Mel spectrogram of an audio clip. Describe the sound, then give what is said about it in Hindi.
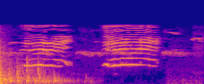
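A goat bleats twice in quick succession, each call a wavering, nasal cry, fairly loud, with a short pause between them. “यो बकरी के आगो में आवे के छले है”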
